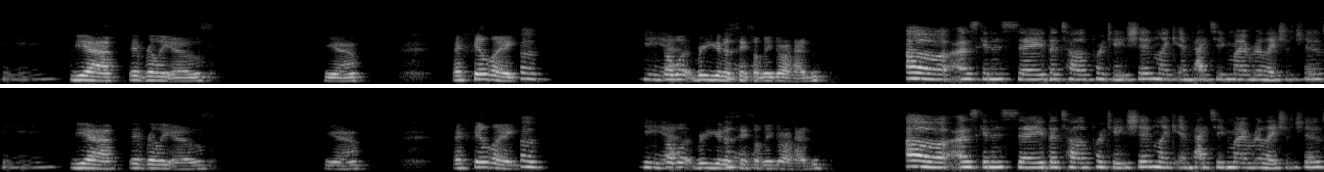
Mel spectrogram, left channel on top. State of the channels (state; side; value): normal; both; correlation 0.61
